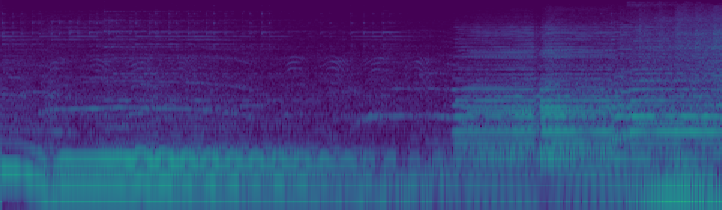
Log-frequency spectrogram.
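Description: Live forró music with accordion: a slow solo melody line held with a wavering vibrato, then the full band comes in, louder, about four seconds in.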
